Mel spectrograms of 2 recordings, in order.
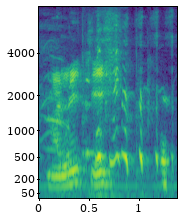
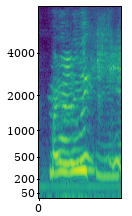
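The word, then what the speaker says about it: Mielikki: My leaky? Myliki. It's the Golthus tree. I googled the pronunciation. My leaky. My leaky, no.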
